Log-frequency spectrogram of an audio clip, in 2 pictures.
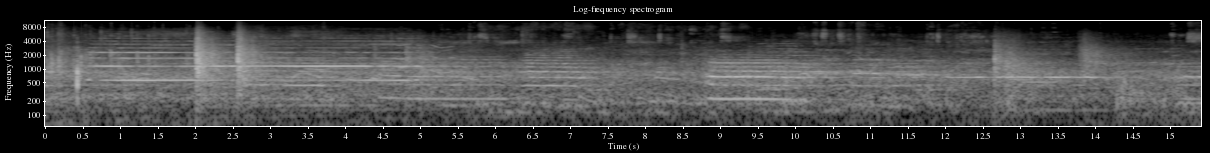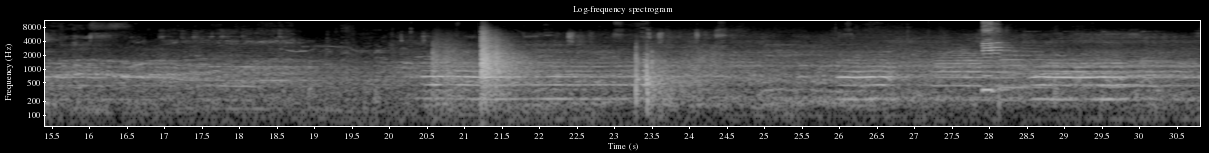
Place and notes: friedelstraße: hobrechtbrücke - public viewing
WM world championship 2010. people watching tv in the streets. germany wins 4:1 over england.
Berlin, Germany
